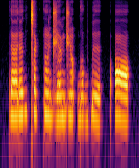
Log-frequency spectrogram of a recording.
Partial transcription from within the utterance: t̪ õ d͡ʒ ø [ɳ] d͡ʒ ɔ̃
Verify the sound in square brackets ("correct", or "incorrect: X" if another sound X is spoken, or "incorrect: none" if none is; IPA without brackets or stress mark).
correct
